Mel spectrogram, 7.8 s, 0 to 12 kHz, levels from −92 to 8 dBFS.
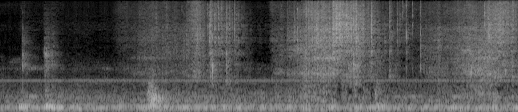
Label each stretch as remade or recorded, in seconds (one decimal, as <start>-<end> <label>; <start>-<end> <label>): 0.0-0.6 recorded; 0.6-7.8 remade

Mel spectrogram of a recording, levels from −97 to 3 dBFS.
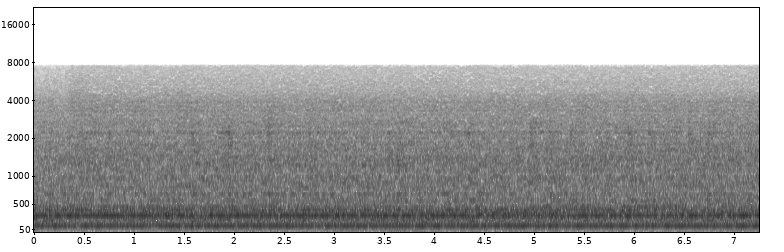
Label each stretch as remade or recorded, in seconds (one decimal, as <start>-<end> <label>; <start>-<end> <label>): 0.0-1.2 recorded; 1.2-1.7 remade; 1.7-4.4 recorded; 4.4-5.4 remade; 5.4-7.3 recorded

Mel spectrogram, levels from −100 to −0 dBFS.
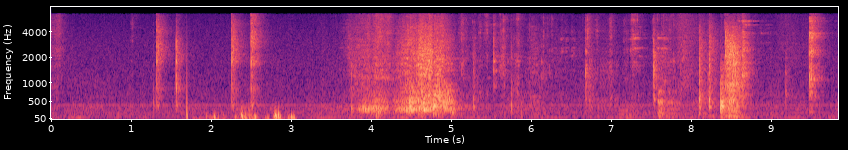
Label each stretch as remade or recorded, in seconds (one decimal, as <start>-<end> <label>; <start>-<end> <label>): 0.0-9.8 recorded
